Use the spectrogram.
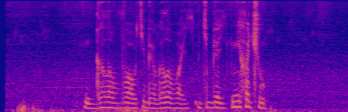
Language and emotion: Russian, angry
